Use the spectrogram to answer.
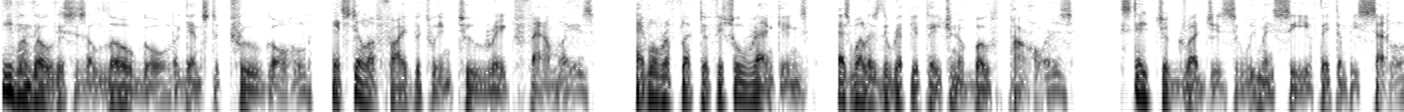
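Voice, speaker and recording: In a put-on character voice, a man speaks at a moderate pace with a very deep, low pitch that swings very widely. The sound is dry and close with no echo, on a very clean recording with a silent background. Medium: read story.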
